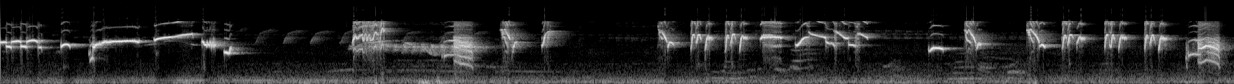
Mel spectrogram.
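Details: Oriental magpie-robin singing, recorded as tutor audio for young or reluctant caged birds. Opens with varied whistled phrases, then grating harsh notes, then rapid repeated chips mixed with whistles.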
